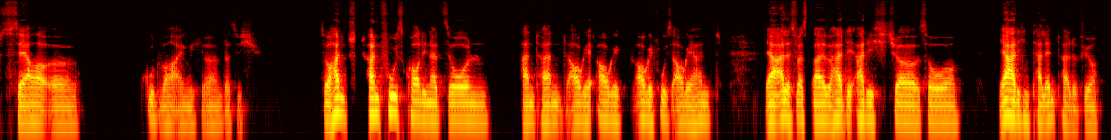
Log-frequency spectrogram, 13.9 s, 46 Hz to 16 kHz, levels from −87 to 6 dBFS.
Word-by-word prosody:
sehr, 100 -2 -1 0.6
äh, - - -25 0.8
gut 105 -2 -9
war 95 0 -4
eigentlich, 90 -2 -11
ja, 95 - -9
dass 95 - -14
ich - - -18 0.8
so - - +2
Hand 135 -4 +3 0.2
Hand-Fuß-Koordination, 110 -6 +1 0.4
Hand-Hand, 100 +1 -3
Auge 105 0 -2
Auge 105 -3 -2 0.2
Auge-Fuß, 105 0 -3
Auge-Hand 100 +2 -4 0.5
ja, - - +7
alles, 115 -1 +3
was 110 -2 -1
da 105 - +1
hal 105 -1 +3 0.3
hatte 110 0 +1
ich 105 0 -6
schon 100 -1 +1
so 100 -1 -3 0.5
ja, 125 +2 +9
hatte 115 -2 +8
ich 110 - -8
'n 105 - -7
Talent 105 +3 -3
halt 95 -2 -4
dafür. 90 +2 -8
105 Hz, 140 wpm, -25 LUFS, 100-110 Hz, 0.8 s, ja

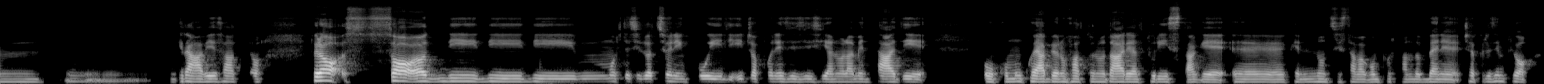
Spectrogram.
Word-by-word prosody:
mhmm, 125 -1 -9 0.2
mhmm, 75 - -15 0.2
gravi, 130 +1 +2
esatto. 130 0 -3 0.5
Però 175 -1 +9
s - - -9
so 150 -4 +8 0.2
di 145 -2 -2
di 135 -2 -2
di 130 -1 -2
molte 135 +2 -7
situazioni 135 0 -2
in 125 -2 -7
cui 130 -1 0
gli 120 +2 -7
i 130 - -4
giapponesi 130 -1 -4
si 130 +2 -6
siano 125 0 -3
lamentati 125 0 0 0.6
o - - +1
comunque 135 +1 0
abbiano 130 0 +3
fatto 130 +1 -3
notare 125 0 +3
al 120 0 -4
turista 125 -2 -3
che 115 -1 -1
ehm, 120 -1 -2
che 125 +3 -9
non 125 +1 -5
si 115 -1 -13
stava 120 +1 -3
comportando 120 0 -7
bene. 120 -2 -1
C'è 135 -3 -7
per - - -20
esempio 140 +1 -3
130 Hz, 150 wpm, -22 LUFS, 120-135 Hz, 0.6 s, Però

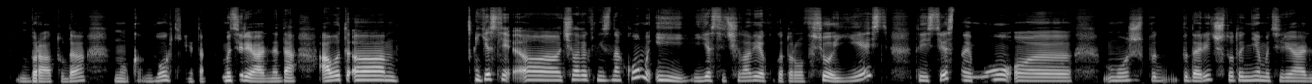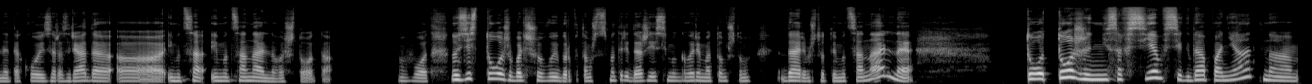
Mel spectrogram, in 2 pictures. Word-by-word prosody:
брату, 135 -2 -1
да? 150 +7 0 0.3
Ну, 140 -1 -7
как - - -8
бы 150 +7 -4
окей, 135 -9 -8
там - - -6
материальное, 155 -7 +3
да. 155 0 +2 0.2
А 165 - +7
вот, 205 +3 +2
ам, 205 -2 +6 0.8
если, 230 +1 +2
а, 200 -1 +3
человек 215 +1 0
незнакомый 205 - -2
и 205 - 0
если 170 0 -2
человек, 170 +1 -1
у - - -37
которого 150 -3 -5
всё 185 +5 +1
есть, 160 - -1 0.2
ты, 190 - -6
естественно, 195 +3 0
ему, 195 +6 -1
а, 165 -2 0 0.3
можешь 175 +4 -3
под 180 +4 -11
подарить 185 +4 -1
что-то 190 0 +1
нематериальное. 160 -5 -3
Такое 155 +1 -6
из 150 - -7
разряда, 155 +1 -2
а, 80 - -1
эмоци 165 +1 -2
эмоционального 170 -4 -3
что-то. - - -8 0.6
Вот. 160 -3 -7 0.2
Но 220 - +4
здесь 255 +4 +4
тоже 255 -5 +1
большой 180 0 0
выбор, 170 -3 -4
потому 160 - -9
что - - -6
смотри, 190 +1 -6
даже 170 +1 -2
если 180 +1 -2
мы 175 -1 -7
говорим 175 0 -5
о 160 - -5
том, 170 +1 -9
что, 155 - -8
м, 160 - -9 0.3
дарим 170 -3 0
что-то 160 0 -8
эмоциональное 175 - 0 1.1
то 250 +1 +7
тоже 255 -1 +6
не 225 0 +3
совсем 275 +6 +5
всегда 215 -4 +2
понятно, 200 - -2
175 Hz, 150 wpm, -22 LUFS, 160-205 Hz, 1.1 s, А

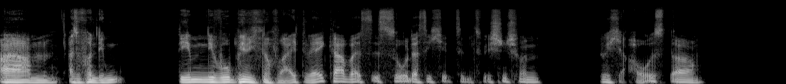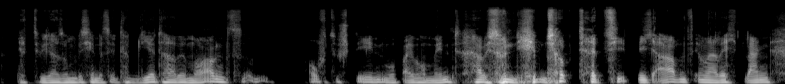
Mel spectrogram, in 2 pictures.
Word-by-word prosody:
ähm, 100 -3 +4
also, 90 -2 0
von 105 -1 +3
dem 100 +3 0 0.6
dem 110 +1 +6
Niveau 110 0 +6
bin 115 +3 +7
ich 105 - +3
noch 95 -6 0
weit 95 +6 -5
weg, 125 +10 -2
aber 130 -3 +1
es 100 - -8
ist - - -7
so, - - -3
dass - - -4
ich - - -10
jetzt - - -14
inzwischen - - -9
schon 110 -2 -6 0.6
durchaus 105 -6 -7
da 100 -4 -3 1.0
jetzt 90 -1 -13
wieder 95 0 -2
so 90 - -3
'n 95 - -2
bisschen 95 0 -4
das 85 0 -8
etabliert 100 +2 -5
habe, 100 -1 -1
morgens, 100 +4 -3
ähm, - - -16 0.4
aufzustehen 110 -2 -7
wobei 90 -1 -7
im 95 - -3
Moment 95 +4 -4
habe 110 -2 +4
ich 85 - +5
so - - +8
'n 115 -3 +9
Nebenjob, 110 +1 +5 0.2
der - - +4
zieht - - -1
mich 100 0 -1
abends 115 -3 -3
immer 100 -2 -1
recht 100 -1 -3
lang 100 +2 -2
100 Hz, 185 wpm, -21 LUFS, 95-110 Hz, 1.0 s, n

